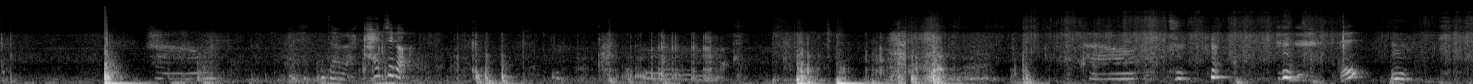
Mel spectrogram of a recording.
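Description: Cardboard packaging rattles and knocks on a table.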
